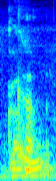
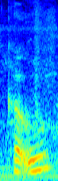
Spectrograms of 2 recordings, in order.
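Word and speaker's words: Kaʻū: Ka'u. Ka'u.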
